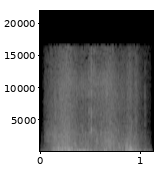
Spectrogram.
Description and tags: Rustling Duvet 6
Recording of me rustling a duvet.
Low frequency thumping and high-mid frequency fabric rustling.
Recorded with a Zoom H4N Pro field recorder.
Corrective Eq performed.
This could also be used to portray a heavy cloak being rustled.
duvet, rustling, cloak, rustle, home, bed, bedding, rustling-duvet, fabric, bedroom, domestic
